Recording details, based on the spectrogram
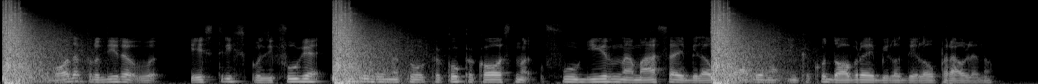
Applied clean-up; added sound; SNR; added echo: none; Gunshot, gunfire; -2 dB; none.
